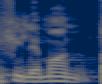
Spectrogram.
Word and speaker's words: Philemon: Is that how you say it? Philemon. Man, like I'm struggling with that, pronouncing that book of the Bible. I would say Philemon.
